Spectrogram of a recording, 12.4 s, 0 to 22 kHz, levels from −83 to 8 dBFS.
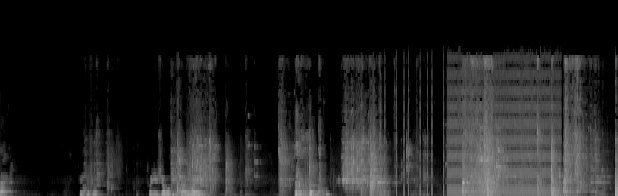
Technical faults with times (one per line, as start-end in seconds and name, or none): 7.21-8.88 GSM signalling bursts
8.93-11.22 GSM phone buzz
